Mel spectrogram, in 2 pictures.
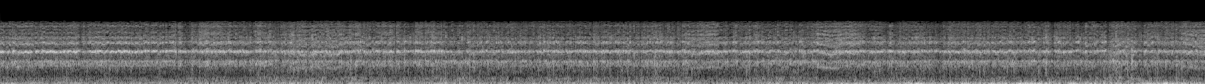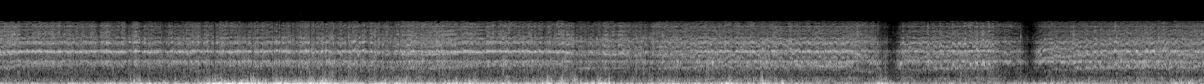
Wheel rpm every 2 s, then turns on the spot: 230, 230, 230, 230, 230, 230, 230, 230, 230, 210, 140, 130.
none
